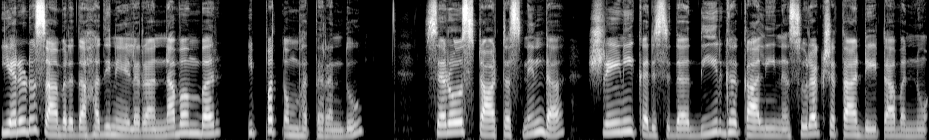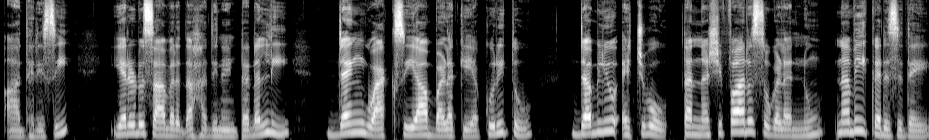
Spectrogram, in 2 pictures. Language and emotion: Kannada, neutral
